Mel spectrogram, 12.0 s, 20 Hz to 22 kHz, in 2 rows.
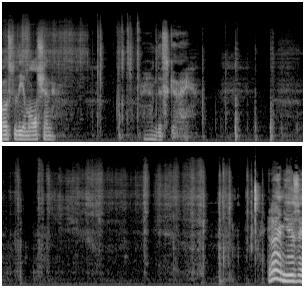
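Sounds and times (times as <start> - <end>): tape peeling off paper: 0.1 - 2.8, 6.2 - 11.0.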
